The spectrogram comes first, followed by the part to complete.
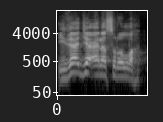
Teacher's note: jannya panjang sampai 5 harakat karena ada Hamzah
